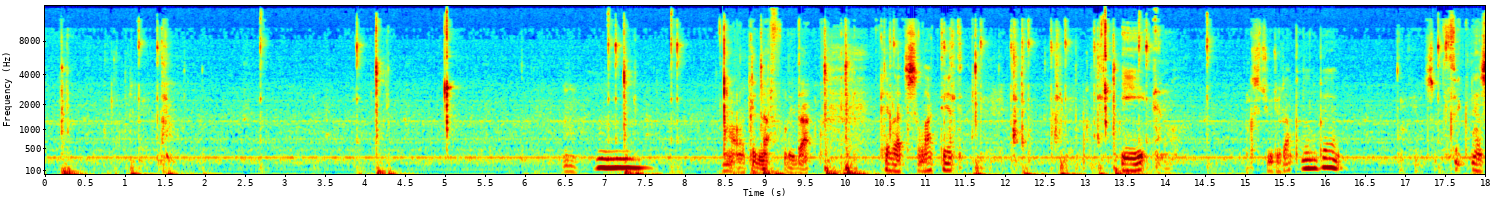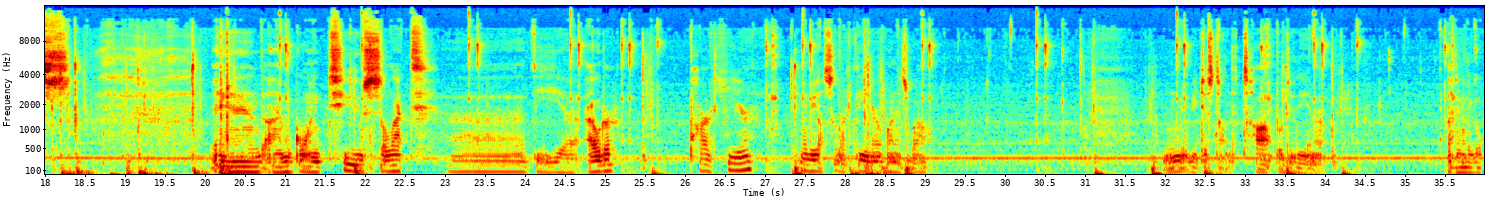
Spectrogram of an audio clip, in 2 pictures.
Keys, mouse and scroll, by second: 0.1 KP_7, 2.6-3.6 middle drag, 3.6 click, 4.1 a, 7.0 right click, 7.2 g, 7.8 click, 8.9 ctrl+z, 9.7 a, 10.0 a, 10.3-12.1 middle drag, 13.3 e, 14.4-16.3 drag, 16.3 middle click, 18.1 a, 18.3 a, 19.1 ctrl+n, 19.8 a, 20.3 ctrl+Tab, 25.6-27.0 middle drag, 28.2 ctrl+z, 32.5-35.2 middle drag, 35.2 click.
